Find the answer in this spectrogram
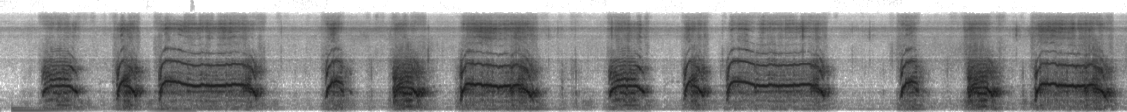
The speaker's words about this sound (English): Confederate veterans, Rebel Yell.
